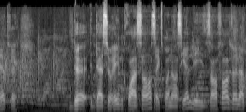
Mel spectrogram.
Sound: applause

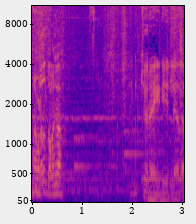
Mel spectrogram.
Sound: phone ringing

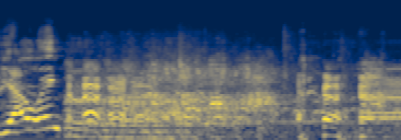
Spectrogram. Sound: laughter

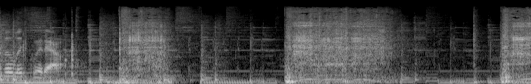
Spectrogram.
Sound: blender whirs

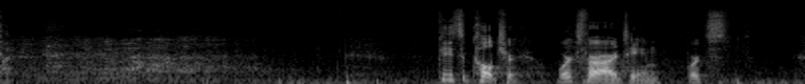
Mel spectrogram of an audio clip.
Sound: laughter

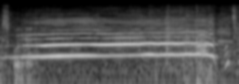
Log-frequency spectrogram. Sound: ABED shrieking gradually louder; ABED starts to shriek

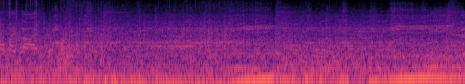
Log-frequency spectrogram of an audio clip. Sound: bulldozer rumbling; dirt thudding; ominous music

